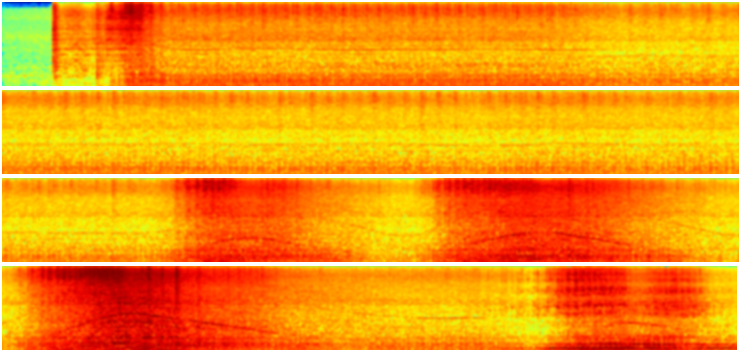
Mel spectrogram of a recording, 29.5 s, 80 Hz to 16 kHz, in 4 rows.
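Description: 1948 Ford panel truck's Corvette V8 starting and settling into a steady idle. It is then revved four times, each rev rising and falling in pitch.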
